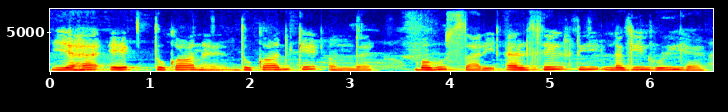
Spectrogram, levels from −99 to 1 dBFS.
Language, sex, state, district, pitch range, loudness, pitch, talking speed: Hindi, female, Uttar Pradesh, Saharanpur, 225-260 Hz, -15 LUFS, 245 Hz, 115 wpm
